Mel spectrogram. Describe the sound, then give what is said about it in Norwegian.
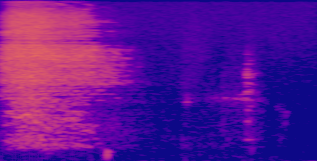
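A soft, airy inhale at the start of a guided breathing exercise, lasting about a second, a hissy rush of breath that fades out, followed by quiet with a few faint clicks and small sounds. “Da starter vi med å puste inn.”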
